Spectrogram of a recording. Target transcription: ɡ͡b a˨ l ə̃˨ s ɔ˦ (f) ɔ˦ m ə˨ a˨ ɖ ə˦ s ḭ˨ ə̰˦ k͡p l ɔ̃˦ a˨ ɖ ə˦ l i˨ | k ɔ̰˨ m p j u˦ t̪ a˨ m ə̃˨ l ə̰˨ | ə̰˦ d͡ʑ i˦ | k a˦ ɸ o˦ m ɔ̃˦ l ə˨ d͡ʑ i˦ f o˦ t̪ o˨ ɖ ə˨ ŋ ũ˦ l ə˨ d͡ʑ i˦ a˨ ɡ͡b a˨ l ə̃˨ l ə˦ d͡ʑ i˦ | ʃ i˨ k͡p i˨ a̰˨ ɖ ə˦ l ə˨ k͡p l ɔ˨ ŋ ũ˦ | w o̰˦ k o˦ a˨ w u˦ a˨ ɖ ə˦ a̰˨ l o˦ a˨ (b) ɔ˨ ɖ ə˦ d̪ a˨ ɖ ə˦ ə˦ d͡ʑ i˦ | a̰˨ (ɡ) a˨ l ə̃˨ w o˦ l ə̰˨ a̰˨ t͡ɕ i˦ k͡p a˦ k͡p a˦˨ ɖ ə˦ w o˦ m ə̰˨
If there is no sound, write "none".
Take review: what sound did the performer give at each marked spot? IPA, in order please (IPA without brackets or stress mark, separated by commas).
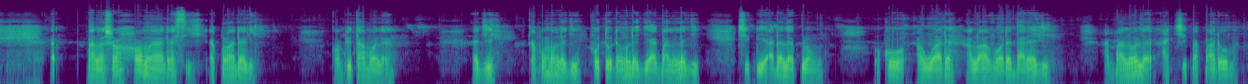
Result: x, v, ɡ͡b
